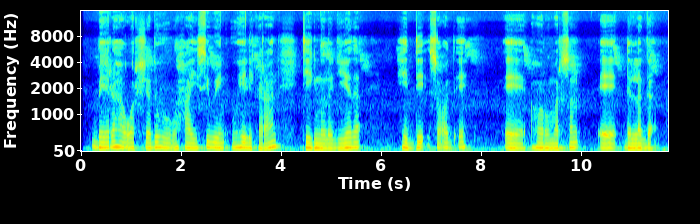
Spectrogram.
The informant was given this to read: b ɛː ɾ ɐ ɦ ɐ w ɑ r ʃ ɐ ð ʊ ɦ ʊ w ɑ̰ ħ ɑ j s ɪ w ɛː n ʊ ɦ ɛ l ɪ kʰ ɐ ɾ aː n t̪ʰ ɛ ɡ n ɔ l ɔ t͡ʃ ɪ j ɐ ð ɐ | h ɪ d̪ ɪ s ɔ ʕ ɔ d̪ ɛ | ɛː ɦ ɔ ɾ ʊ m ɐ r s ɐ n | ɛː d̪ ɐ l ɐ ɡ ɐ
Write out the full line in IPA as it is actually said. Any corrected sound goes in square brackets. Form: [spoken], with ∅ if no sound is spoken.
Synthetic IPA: b ɛː ɾ ɐ ɦ ɐ w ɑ r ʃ ɐ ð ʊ ɦ ʊ w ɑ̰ ħ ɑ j s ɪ w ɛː n ʊ ɦ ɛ l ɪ kʰ ɐ ɾ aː n t̪ʰ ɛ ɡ n ɔ l ɔ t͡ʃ ɪ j ɐ ð ɐ | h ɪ d̪ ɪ s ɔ ʕ ɔ d̪ ɛ | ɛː ɦ ɔ ɾ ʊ m ɐ r s ɐ n | ɛː d̪ ɐ l ɐ ɡ ɐ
